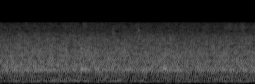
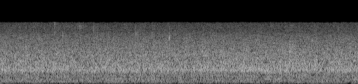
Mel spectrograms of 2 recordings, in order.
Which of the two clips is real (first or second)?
second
